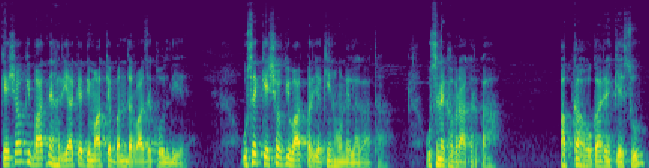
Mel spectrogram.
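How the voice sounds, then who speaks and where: A man's voice: mid-range voice, sing-song, moderate pace, a little mellow. A man narrating a scripted folk story.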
